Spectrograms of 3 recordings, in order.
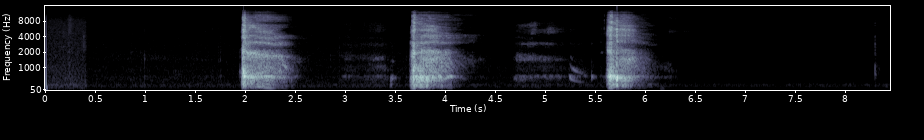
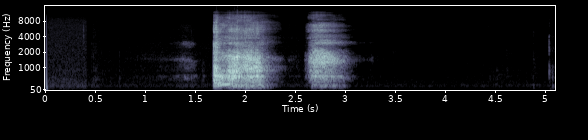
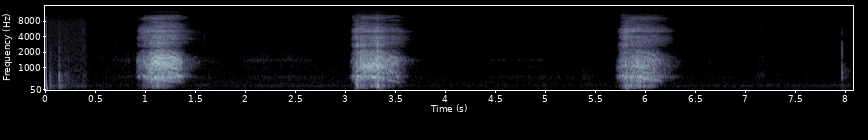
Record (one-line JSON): {"three_cough_length": "8.5 s", "three_cough_amplitude": 29764, "three_cough_signal_mean_std_ratio": 0.24, "cough_length": "5.1 s", "cough_amplitude": 31519, "cough_signal_mean_std_ratio": 0.31, "exhalation_length": "8.1 s", "exhalation_amplitude": 10780, "exhalation_signal_mean_std_ratio": 0.3, "survey_phase": "beta (2021-08-13 to 2022-03-07)", "age": "65+", "gender": "Female", "wearing_mask": "No", "symptom_none": true, "smoker_status": "Ex-smoker", "respiratory_condition_asthma": false, "respiratory_condition_other": true, "recruitment_source": "REACT", "submission_delay": "3 days", "covid_test_result": "Negative", "covid_test_method": "RT-qPCR", "influenza_a_test_result": "Negative", "influenza_b_test_result": "Negative"}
